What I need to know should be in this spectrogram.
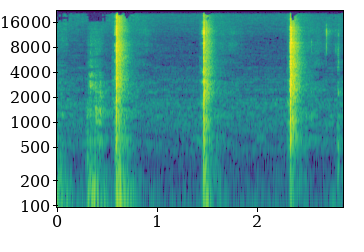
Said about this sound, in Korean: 그래서 자, 박수를 일단 먼저 칠게요.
